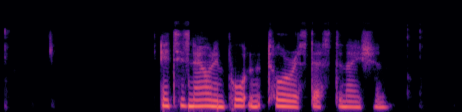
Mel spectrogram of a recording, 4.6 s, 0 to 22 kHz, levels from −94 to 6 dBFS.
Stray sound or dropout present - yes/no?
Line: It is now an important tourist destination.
no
